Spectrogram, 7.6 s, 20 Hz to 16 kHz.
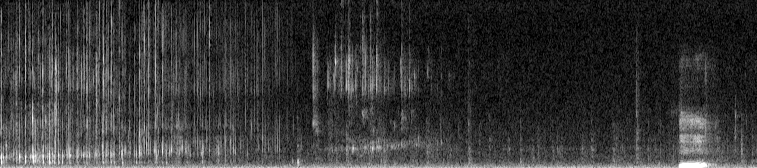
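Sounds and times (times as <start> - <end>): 
shot of liquor being poured: 0.0 - 4.6.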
